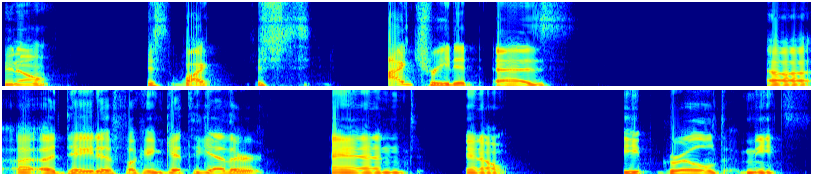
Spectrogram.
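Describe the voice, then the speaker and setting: A man's voice: mid-range voice, slow pace, long pauses, fairly bright tone, clear, resonant tone, no echo, studio quality. A young man from Turkey doing casual livestream commentary, ranting loosely and swearing for emphasis. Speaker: streamer reacting to a video.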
